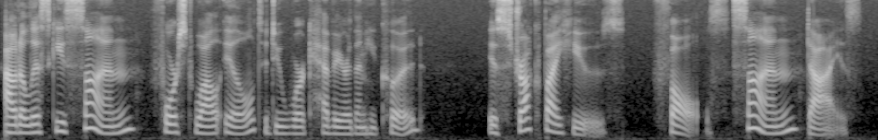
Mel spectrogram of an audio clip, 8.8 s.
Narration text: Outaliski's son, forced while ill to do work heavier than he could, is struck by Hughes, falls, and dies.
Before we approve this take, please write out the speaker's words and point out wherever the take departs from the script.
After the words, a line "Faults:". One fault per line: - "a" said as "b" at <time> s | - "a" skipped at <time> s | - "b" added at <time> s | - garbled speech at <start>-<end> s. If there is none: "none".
Outaliski's son, forced while ill to do work heavier than he could, is struck by Hughes, falls, son dies.
Faults:
- "and" said as "son" at 7.3 s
